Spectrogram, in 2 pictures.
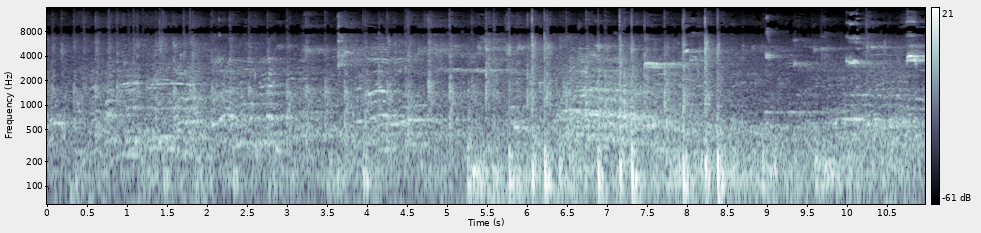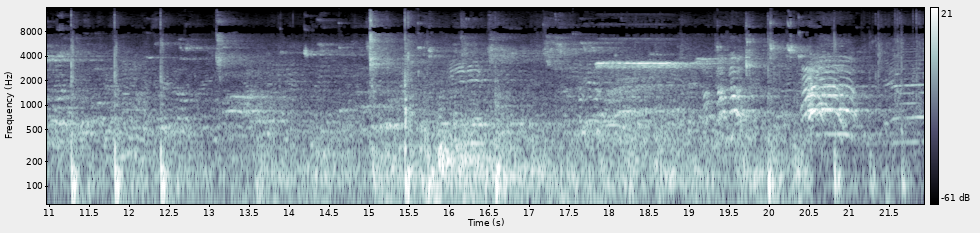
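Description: Players and spectators call out and chatter in a large echoing hall.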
